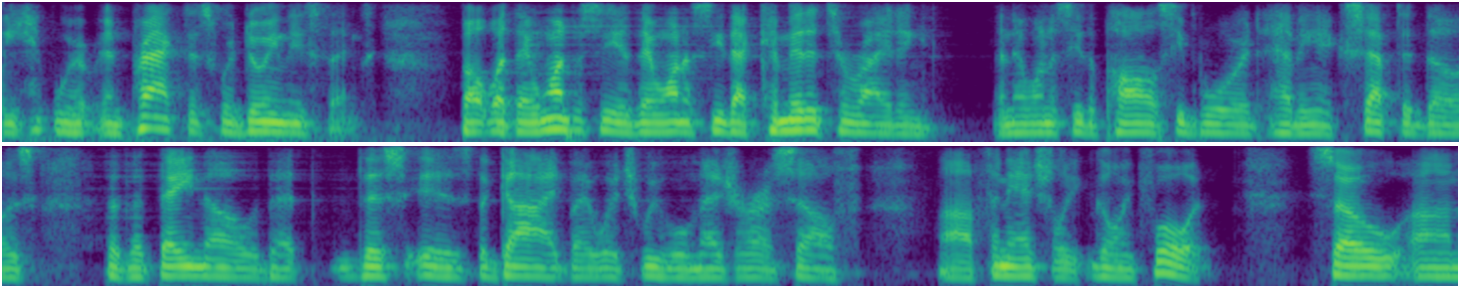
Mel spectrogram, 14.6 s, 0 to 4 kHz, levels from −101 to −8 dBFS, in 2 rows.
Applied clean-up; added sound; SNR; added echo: neural mask model DeepFilterNet 3.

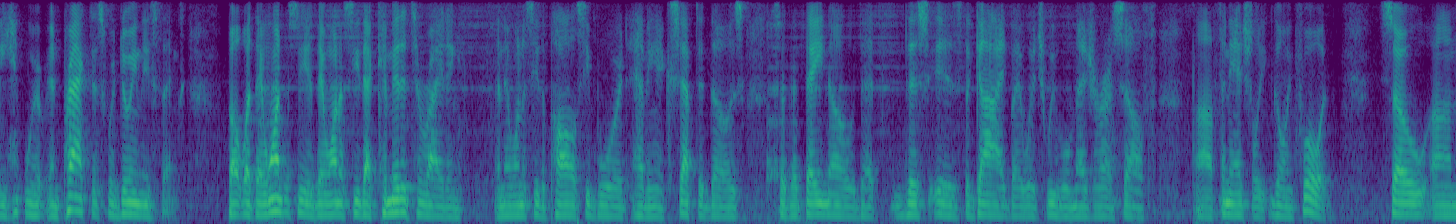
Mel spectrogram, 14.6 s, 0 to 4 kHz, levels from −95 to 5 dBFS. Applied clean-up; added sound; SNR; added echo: neural separator model SepFormer DNS4.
